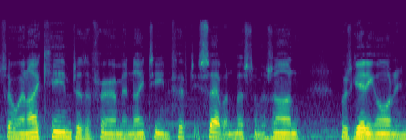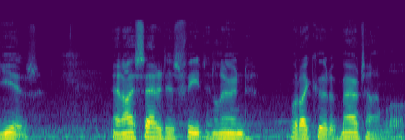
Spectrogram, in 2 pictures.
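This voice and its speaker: A man with a Charleston accent speaks at a moderate pace and medium pitch in a monotone, flat intonation, with audible room echo and noticeable background noise. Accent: Charleston Southern US. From US South, Charleston, South Carolina. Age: 80s+. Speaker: retired admiralty lawyer. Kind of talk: interview.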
